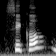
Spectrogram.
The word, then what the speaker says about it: Sicko: If you have ever watched this excellent documentary film, actually, by Michael Moore, Sicko is how you pronounce it? Sicko, right? Sicko, not psycho, Sicko.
